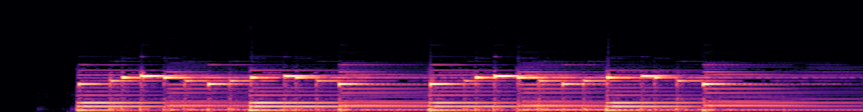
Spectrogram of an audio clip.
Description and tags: A school project piano sample!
